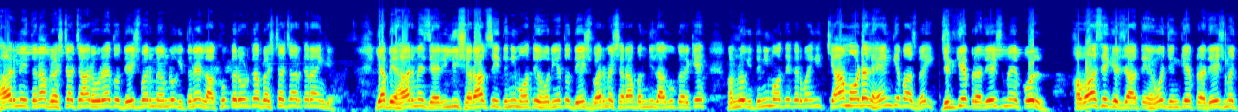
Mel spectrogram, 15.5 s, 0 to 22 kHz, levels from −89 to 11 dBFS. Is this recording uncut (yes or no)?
no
